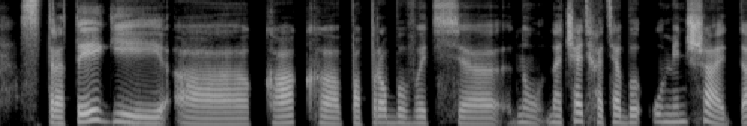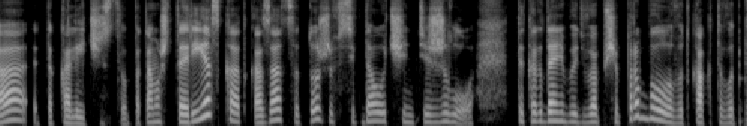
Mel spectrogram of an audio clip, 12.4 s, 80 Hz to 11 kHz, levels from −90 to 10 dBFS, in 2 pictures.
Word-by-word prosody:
стратегий, 190 -2 +4
а-а, 150 -1 -4
как, 175 +2 -3
а, 160 -2 -3
попробовать, 170 0 -1
э, 155 -1 -5
ну, 185 -3 -12
начать 195 +4 +2
хотя 185 +1 -2
бы 180 +1 -7
уменьшать, 200 -3 +5
да, 245 +1 +2
это - - -12
количество. 165 -4 -2
Потому 195 +6 -6
что 200 0 +3
резко 240 - +3
отказаться 200 +3 -2
тоже 235 +2 -3
всегда 215 +2 -3
очень 220 -3 0
тяжело. 200 +2 -1 0.4
Ты 220 - -9
когда-нибудь 220 -2 -2
вообще 200 +1 0
пробовала 290 - -4
вот 175 -1 -14
как-то 180 0 -4
вот 180 - -11
190 Hz, 140 wpm, -23 LUFS, 170-215 Hz, 0.4 s, уменьшать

